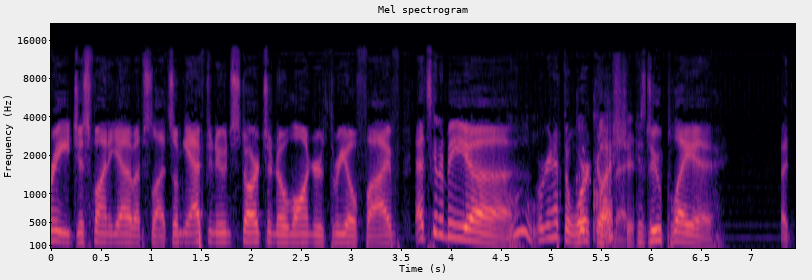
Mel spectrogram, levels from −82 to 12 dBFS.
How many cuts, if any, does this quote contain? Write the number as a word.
four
